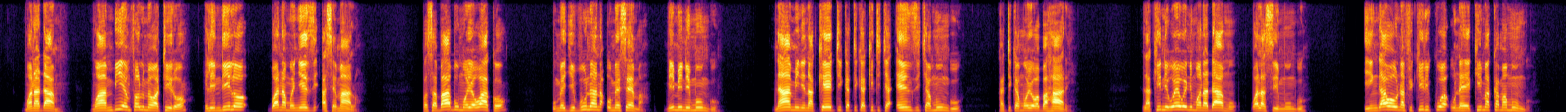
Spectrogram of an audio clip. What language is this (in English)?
Swahili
